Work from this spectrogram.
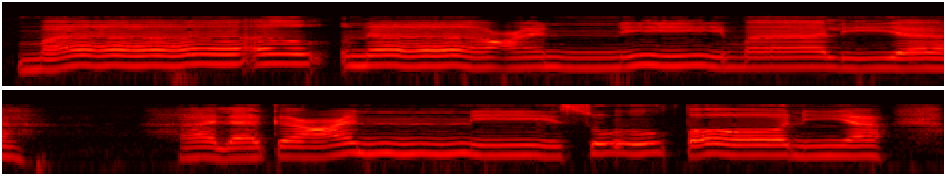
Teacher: memberhentikan bacaan sekadar 2 harakat tanpa bernafas dan menyambung semula bacaan dengan nafas yang sama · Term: saktah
